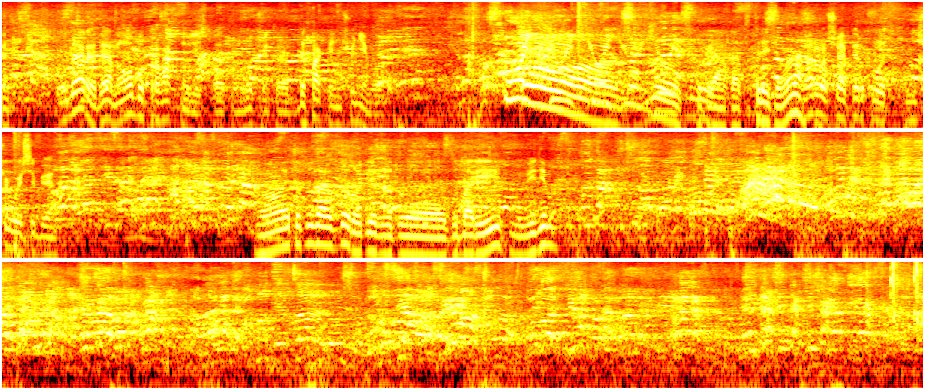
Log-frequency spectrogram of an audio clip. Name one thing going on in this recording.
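Bare feet shuffle and thud on a mat.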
